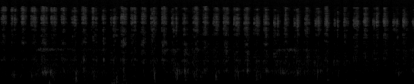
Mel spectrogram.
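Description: Very faint scratching of a water-based felt-tip marker making many quick, short strokes on paper along the edge of a torn-paper stencil.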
